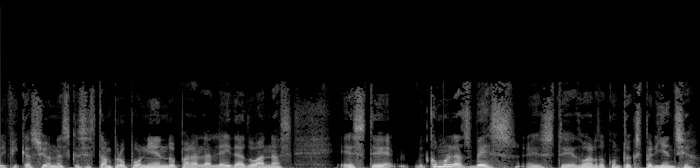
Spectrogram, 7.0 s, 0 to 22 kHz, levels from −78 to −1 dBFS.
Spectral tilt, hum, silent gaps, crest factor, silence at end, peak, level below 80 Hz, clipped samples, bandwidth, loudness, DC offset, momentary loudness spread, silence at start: -6.5 dB/octave; none; none; 16 dB; 0.05 s; -8 dBFS; -40 dBFS; under 0.1%; 11.5 kHz; -23 LUFS; under 0.1%; 9 LU; 0 s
